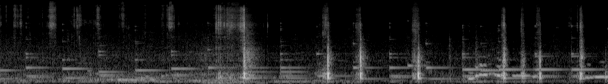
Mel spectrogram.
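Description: Onion being chopped with a knife on a cutting board while cooking native chicken tinola, a series of sharp, separate cuts rising to a quicker run of close, crisp knocks near the end, with no one talking.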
